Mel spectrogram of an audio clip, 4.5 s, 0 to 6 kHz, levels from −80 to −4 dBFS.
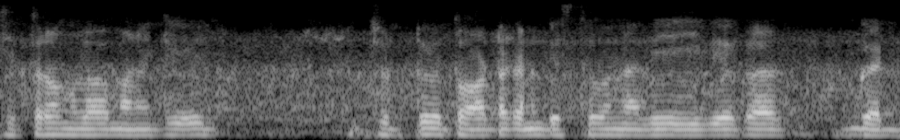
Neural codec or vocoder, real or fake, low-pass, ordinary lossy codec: codec, 24 kHz, 6 kbps, HILCodec; fake; 5.4 kHz; none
